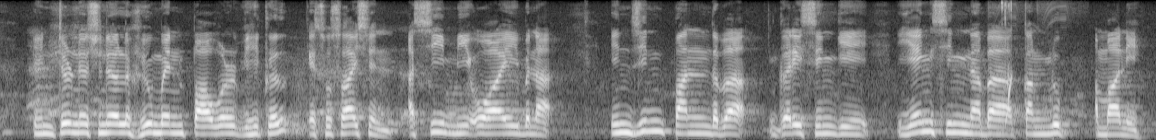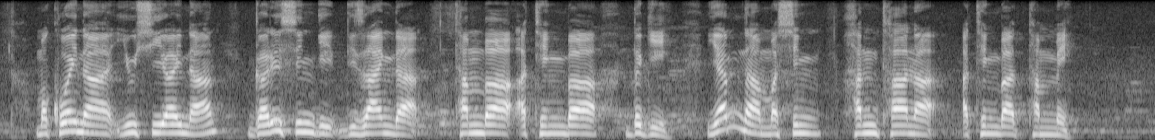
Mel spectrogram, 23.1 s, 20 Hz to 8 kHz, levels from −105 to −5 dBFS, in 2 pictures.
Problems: background sounds at intervals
